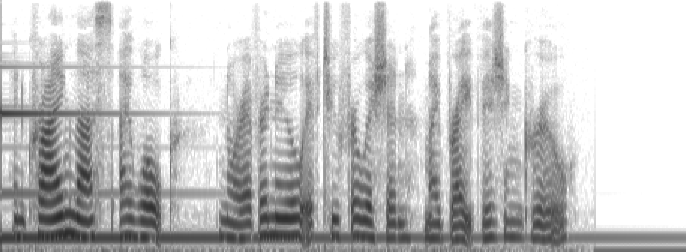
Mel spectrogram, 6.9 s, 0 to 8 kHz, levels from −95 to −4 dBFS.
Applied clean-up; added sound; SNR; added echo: none; Mallet percussion; 7 dB; none.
